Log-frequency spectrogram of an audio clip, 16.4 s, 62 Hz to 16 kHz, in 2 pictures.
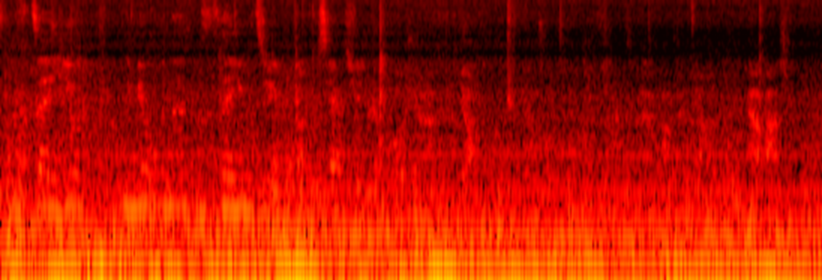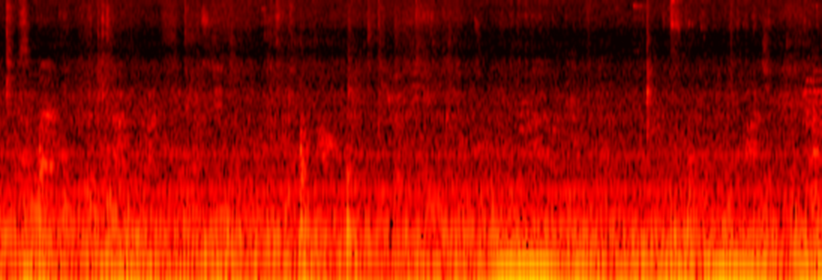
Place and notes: Pingzhen, Taoyuan County - Local Express
from Puxin Station to Zhongli Station, Sony PCM D50 + Soundman OKM II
